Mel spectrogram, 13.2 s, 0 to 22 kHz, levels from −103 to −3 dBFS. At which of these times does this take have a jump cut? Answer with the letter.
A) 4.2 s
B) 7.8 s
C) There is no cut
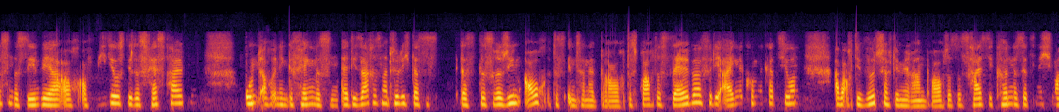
A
